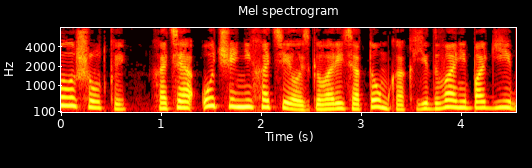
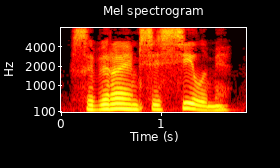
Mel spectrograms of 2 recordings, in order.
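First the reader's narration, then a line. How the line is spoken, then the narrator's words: Curt grumble. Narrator (Russian): скупо буркнул Танрад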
